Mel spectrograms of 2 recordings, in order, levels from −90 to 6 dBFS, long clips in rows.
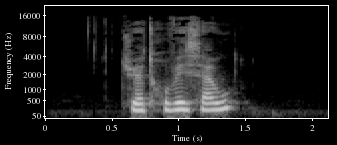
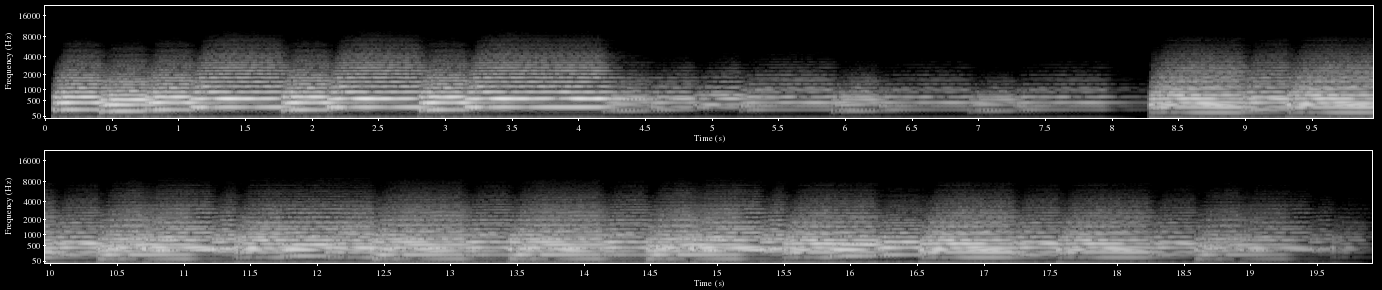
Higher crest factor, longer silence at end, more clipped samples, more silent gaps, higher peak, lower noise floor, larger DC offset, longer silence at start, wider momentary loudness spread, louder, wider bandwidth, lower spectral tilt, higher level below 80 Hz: about the same, 18 dB vs 16 dB; first, 0.75 s vs 0.15 s; neither; neither; about the same, -4 dBFS vs -2 dBFS; first, -67 dBFS vs -38 dBFS; second, under 0.1% vs 0.3%; first, 0.6 s vs 0.05 s; second, 7 LU vs 20 LU; second, -20 LUFS vs -16 LUFS; first, 16 kHz vs 5.8 kHz; second, -5 dB/octave vs -8 dB/octave; first, -62 dBFS vs -70 dBFS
